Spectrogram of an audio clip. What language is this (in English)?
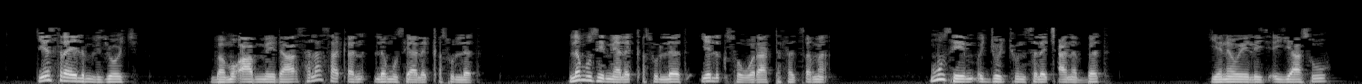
Amharic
